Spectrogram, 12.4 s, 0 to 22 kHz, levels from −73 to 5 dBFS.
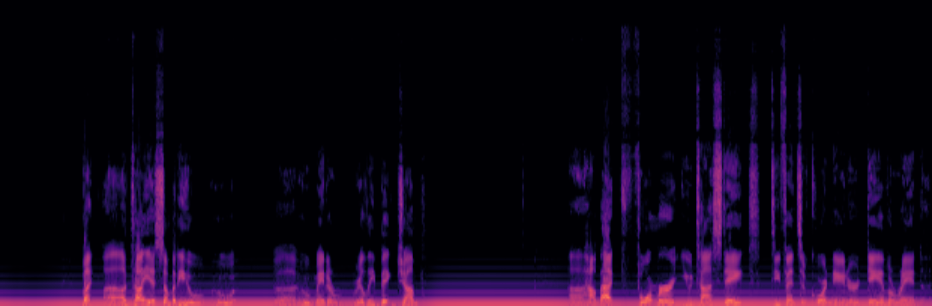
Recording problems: electrical hum; loud; throughout; 50 Hz, 8 dB below the speech

